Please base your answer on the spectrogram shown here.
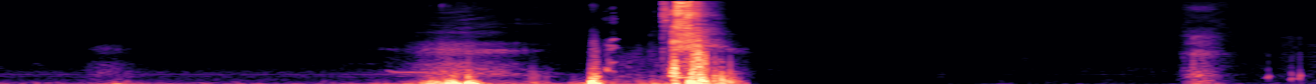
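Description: A quick indrawn breath followed by two forceful sneezes in close succession, then a faint sniff.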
